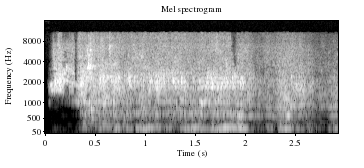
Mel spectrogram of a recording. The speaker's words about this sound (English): I think we need to do one last flush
